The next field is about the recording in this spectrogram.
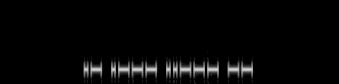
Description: Morse code, heard as a keyed tone, about 34 wpm, 700 Hz. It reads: AJ2M
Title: USA Call Signs - 4 Characters - Repeated 3x - 35wpm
